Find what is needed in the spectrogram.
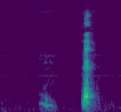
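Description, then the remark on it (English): A single sharp hiccup, preceded by a soft low intake, in an otherwise quiet setting with no talking. “Also, you hiccup well, so.”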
